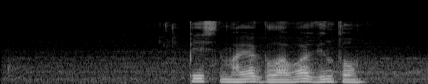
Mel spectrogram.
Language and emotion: Russian, neutral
